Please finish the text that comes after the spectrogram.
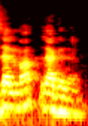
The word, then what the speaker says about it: Selma Lagerlöf: Now, Selma Lagerlöf, generally pronounced as Zelma Lagerlöf.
